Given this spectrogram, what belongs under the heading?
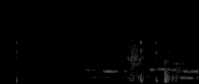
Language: Chinese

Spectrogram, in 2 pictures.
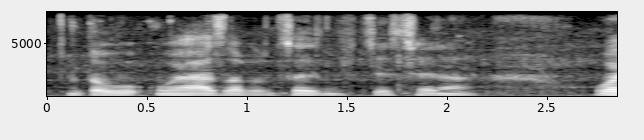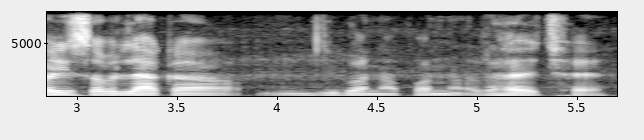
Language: Maithili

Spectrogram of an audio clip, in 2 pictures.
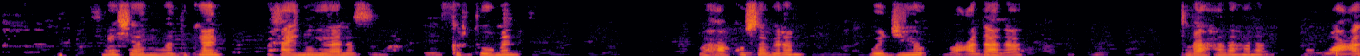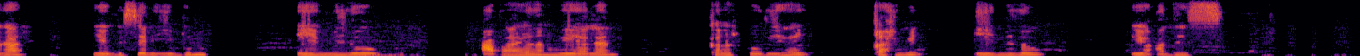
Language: Somali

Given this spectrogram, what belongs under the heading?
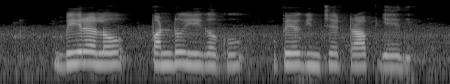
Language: Telugu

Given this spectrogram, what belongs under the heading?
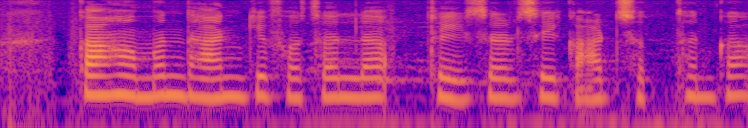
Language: Chhattisgarhi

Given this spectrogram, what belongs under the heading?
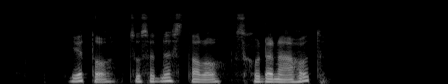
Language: Czech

